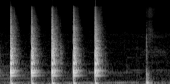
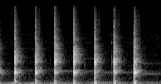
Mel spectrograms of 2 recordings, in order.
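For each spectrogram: First: thin aluminum keyboard case. Second: thick aluminum keyboard case.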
